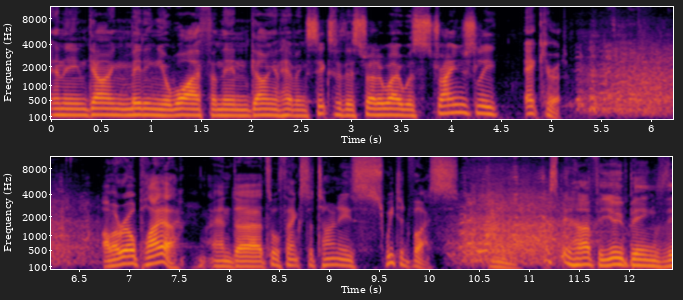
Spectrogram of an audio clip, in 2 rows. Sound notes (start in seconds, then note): 5.2 laughter; 10.2 laughter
